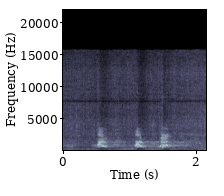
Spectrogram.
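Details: Tricolor Shetland Sheepdog named Sky, happy playing with water on a summer holiday at Breskens, Zeeland, 18 August 2011. Three sharp, clear barks spaced about half a second apart, with a constant background rush of water.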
